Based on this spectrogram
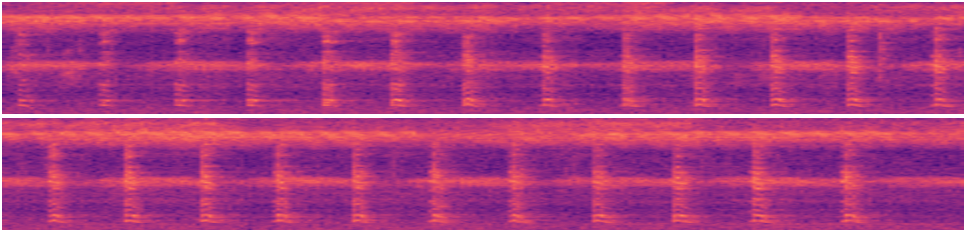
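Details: Oriental pied hornbill, parents with a chick, giving harsh, clipped calls about two or three times a second in a steady run, over a constant high background hiss.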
